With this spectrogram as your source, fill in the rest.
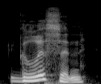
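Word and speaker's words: GLSEN: Euphemistically pronounced glisten.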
